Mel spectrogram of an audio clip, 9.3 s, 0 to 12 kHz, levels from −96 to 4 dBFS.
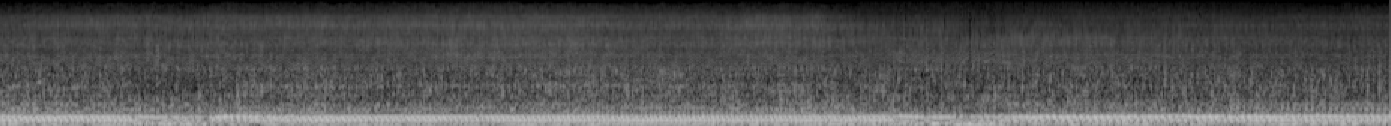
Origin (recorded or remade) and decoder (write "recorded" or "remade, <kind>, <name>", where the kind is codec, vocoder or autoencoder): remade, vocoder, BigVGAN v2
